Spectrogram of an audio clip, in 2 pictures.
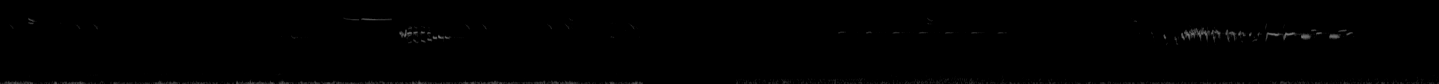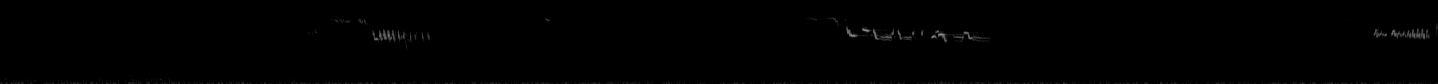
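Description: Birds chirping: short bursts of high chirps and quick sweeping calls every few seconds over a faint low hum, with a brief cut to total silence about six and a half seconds in.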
